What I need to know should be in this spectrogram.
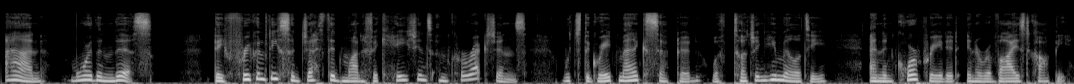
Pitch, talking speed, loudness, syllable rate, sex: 165 Hz, 135 wpm, -21 LUFS, 5.3 syllables/s, female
